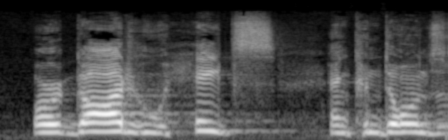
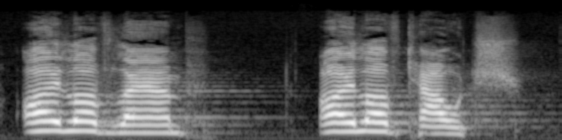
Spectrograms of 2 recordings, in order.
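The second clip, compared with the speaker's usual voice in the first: clumsy, too-loud, awkward announcement voice; 2 semitones higher, 4 dB louder than usual. Retelling a line from the movie Anchorman: loud, awkward Brick voice. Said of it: "starts saying in a loud, awkward voice".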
